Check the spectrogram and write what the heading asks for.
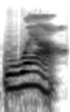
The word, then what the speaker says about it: where: அமைகின்றது என்று பார்க்கப் போகின்றோம் நீங்கள் தற்போது திரையில் பார்க்கும் மூன்று சொற்களையும் நம்மில் பெரும்பாலானவர்கள் ஒரே உச்சரிப்பைக் கொண்டு உச்சரிக்கின்றனர் ஆனால் அவ்வாறு உச்சரிக்கக்கூடாது wh இ ஆர் இ வேர் வேர் அப்படின்னா எங்கு அல்லது எங்கே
